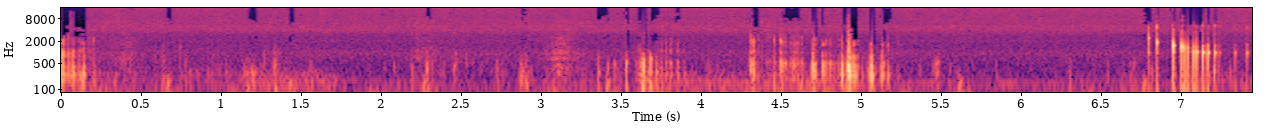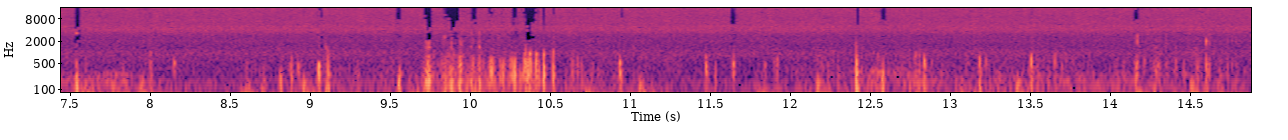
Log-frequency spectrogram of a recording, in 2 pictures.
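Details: Gurgling, rumbling bowel noises with a few louder squeaky bursts while lying down hungry, after skipping breakfast, a small lunch and two doughnuts 4 hours later; stomach growling (borborygmi).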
